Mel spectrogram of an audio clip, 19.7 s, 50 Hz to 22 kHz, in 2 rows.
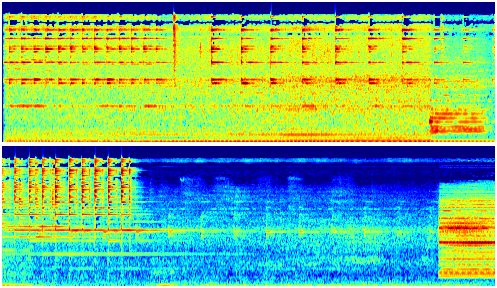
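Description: NJ Transit diesel locomotive 4109, in CNJ heritage paint, passing close by with its engine running loud and low while a grade-crossing bell dings steadily. A short horn blast sounds about nine seconds in. The sound then drops to a quieter crossing bell, and near the end a train horn sounds loud and sustained from an approaching train.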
